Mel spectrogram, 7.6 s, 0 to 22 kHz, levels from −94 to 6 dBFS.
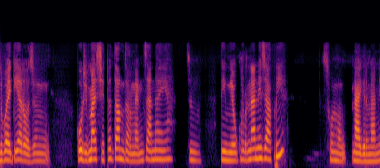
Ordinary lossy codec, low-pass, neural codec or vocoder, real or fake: none; none; codec, 16 kHz, 1 kbps, X-Codec, HuBERT features, trained on balanced general audio; fake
